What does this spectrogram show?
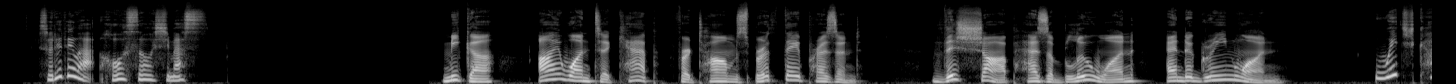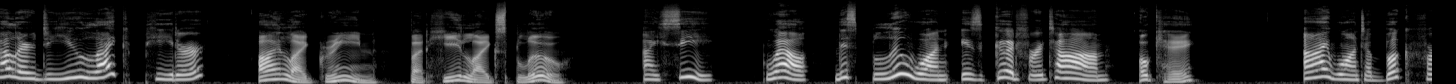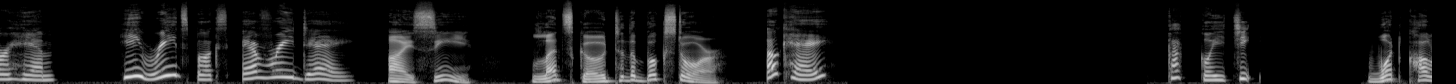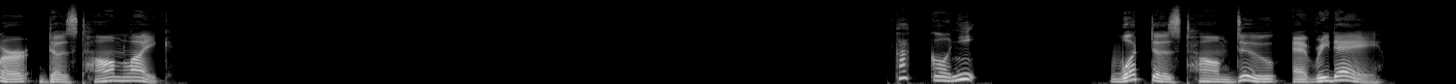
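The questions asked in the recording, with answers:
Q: What color does Tom like?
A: Blue

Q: What does Tom do every day?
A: He reads books.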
